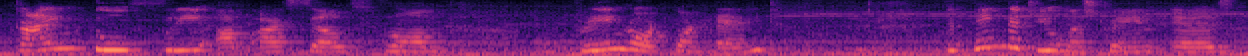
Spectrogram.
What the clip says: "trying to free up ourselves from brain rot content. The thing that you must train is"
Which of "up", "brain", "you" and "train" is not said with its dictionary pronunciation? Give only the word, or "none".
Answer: none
